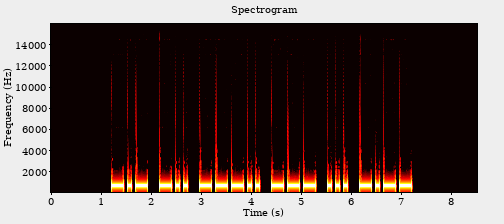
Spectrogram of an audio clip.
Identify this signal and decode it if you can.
Morse code, heard as a keyed tone, about 15 wpm, 700 Hz. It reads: KD8OSY
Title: USA Call Signs - 6 Characters - 2x Character Spacing - 15wpm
